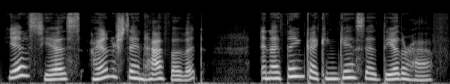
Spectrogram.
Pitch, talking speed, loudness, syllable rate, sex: 270 Hz, 225 wpm, -16 LUFS, 5.3 syllables/s, female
